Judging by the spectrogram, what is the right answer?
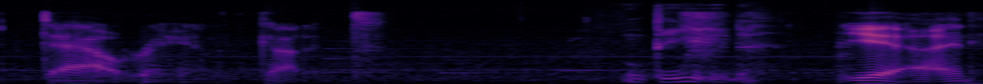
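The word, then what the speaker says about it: Daoran: r i toric and Daran is d a o r a n Dow ran got it indeed yeah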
